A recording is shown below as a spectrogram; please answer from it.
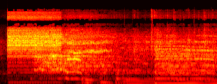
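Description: Game-show losing sound cue: a flat buzz for about a second, then a falling run of brass notes ending in a held low note, signalling a wrong answer and a lost game.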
